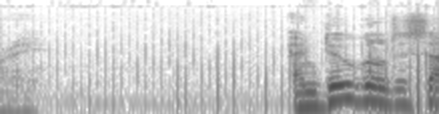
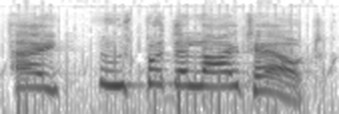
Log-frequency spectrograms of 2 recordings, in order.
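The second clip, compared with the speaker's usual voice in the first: very high, loud squeak; 8 dB louder than usual. Acted. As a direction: squeak it out in alarm. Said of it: "squeaked Brian".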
